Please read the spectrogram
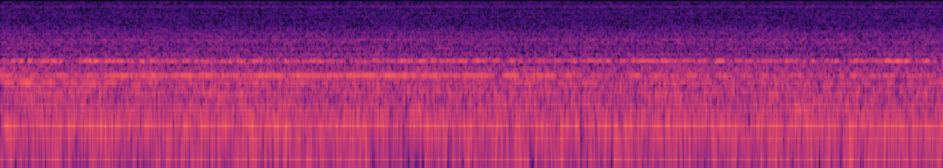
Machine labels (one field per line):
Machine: fan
